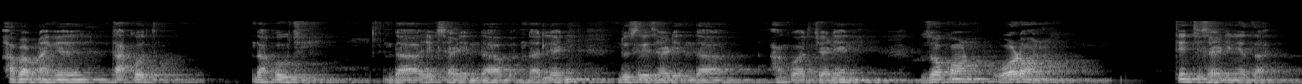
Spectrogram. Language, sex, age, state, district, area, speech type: Goan Konkani, male, 45-60, Goa, Murmgao, rural, spontaneous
